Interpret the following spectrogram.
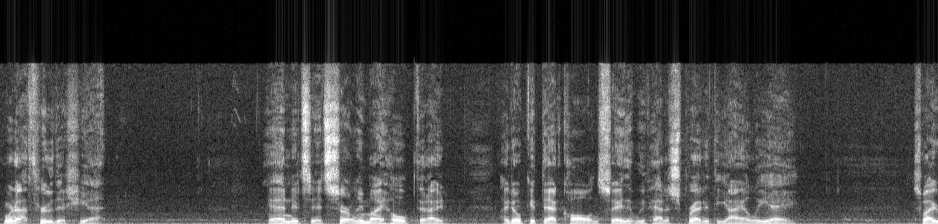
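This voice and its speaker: A man, a senior police official, gives an earnest, deliberate address to recruits, repeating key phrases for emphasis. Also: medium pitch, dark tone, a little hiss or hum.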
